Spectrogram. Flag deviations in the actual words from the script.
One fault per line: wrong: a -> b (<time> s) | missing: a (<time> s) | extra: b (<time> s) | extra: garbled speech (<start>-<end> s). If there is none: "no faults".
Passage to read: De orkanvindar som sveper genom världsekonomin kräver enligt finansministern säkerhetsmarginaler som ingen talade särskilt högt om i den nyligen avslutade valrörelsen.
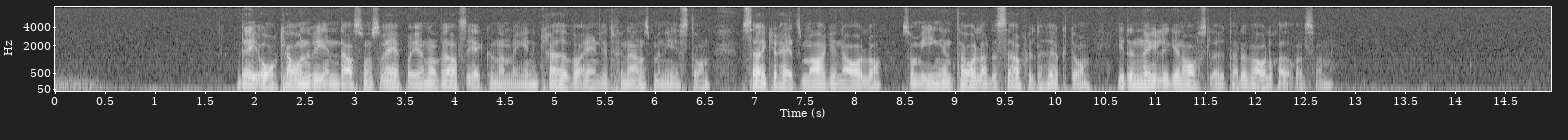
no faults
